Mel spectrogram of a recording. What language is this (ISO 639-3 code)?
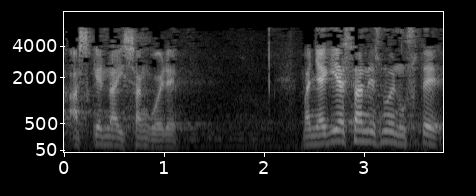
eus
